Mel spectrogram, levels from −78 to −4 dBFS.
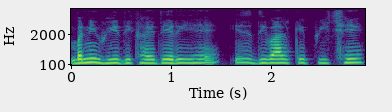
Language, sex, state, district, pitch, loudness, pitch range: Hindi, female, Karnataka, Bangalore, 190 Hz, -20 LUFS, 185-195 Hz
